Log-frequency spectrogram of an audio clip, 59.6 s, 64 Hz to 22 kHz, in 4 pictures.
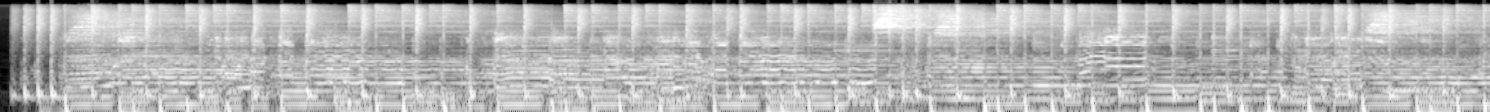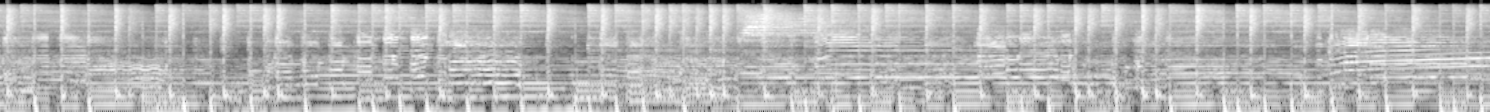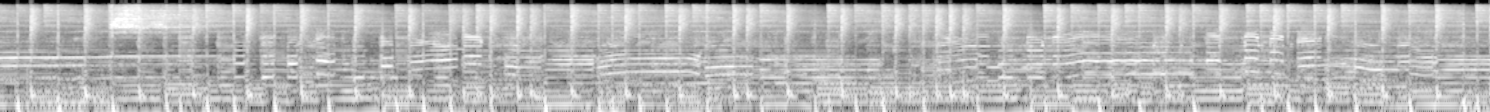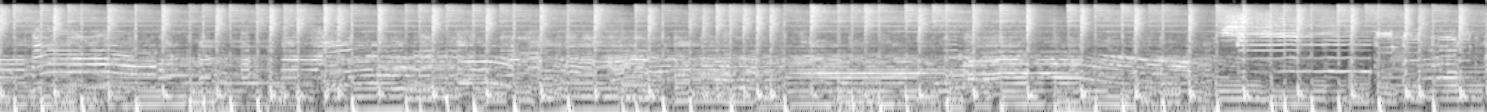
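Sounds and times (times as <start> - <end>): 
upbeat driving southern rock music: 0.0 - 59.5.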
